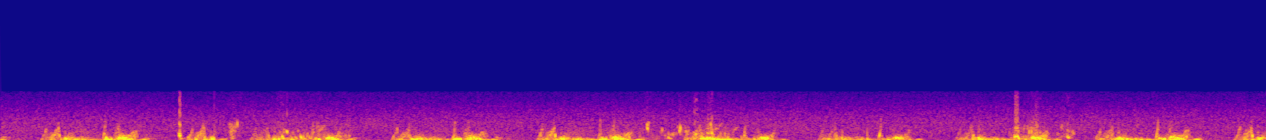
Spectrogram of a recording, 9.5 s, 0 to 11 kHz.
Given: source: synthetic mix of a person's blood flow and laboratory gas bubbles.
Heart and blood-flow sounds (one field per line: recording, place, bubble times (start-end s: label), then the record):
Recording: Doppler ultrasound of blood flow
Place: precordium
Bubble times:
1.30-1.40 s: bubbles
1.70-1.81 s: bubbles
2.06-2.63 s: bubbles
4.81-4.90 s: bubbles
4.93-5.59 s: bubbles
7.55-8.06 s: bubbles
From the record:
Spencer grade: 2 (many but less than half of the cardiac periods contain bubble signals, singularly or in groups)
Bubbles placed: only in the low amplitude regions of the cardiac cycle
